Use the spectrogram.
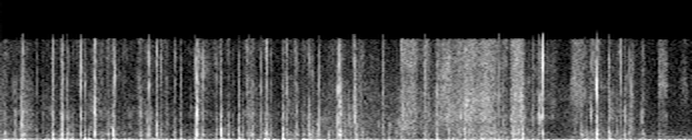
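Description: Fingernails scratch and tap the cover of a hollow plastic Xbox One game case with a green top strip. The result is a dense run of soft crunchy, crinkly scratching mixed with quick dull taps. Most of the energy sits in the low end, with bright scraping hiss over the top.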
